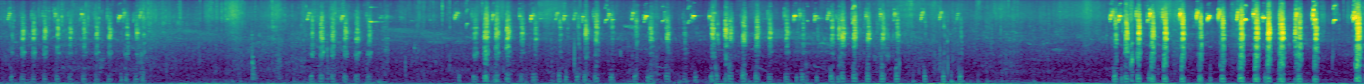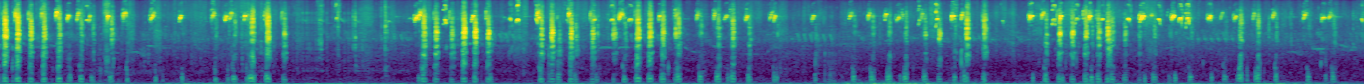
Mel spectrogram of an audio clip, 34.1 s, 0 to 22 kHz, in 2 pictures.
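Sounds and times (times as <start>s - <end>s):
coati worried call in a zoo: 0.0s - 2.2s, 2.8s - 12.0s, 13.8s - 34.0s.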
